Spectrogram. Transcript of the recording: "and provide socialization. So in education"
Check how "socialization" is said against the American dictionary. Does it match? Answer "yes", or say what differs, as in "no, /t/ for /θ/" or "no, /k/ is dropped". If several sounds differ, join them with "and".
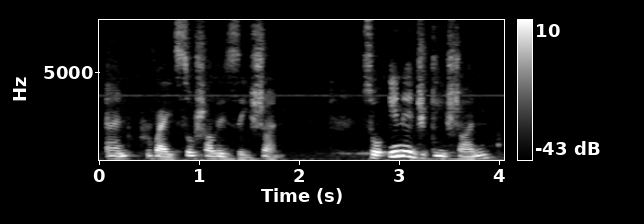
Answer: yes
